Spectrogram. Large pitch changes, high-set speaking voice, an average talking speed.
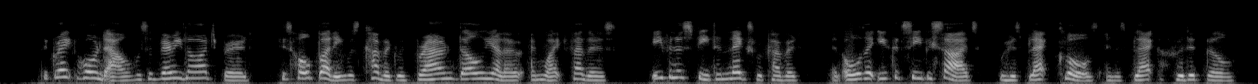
No: wide, 6.1 semitones; high, 220 Hz; fast, 210 wpm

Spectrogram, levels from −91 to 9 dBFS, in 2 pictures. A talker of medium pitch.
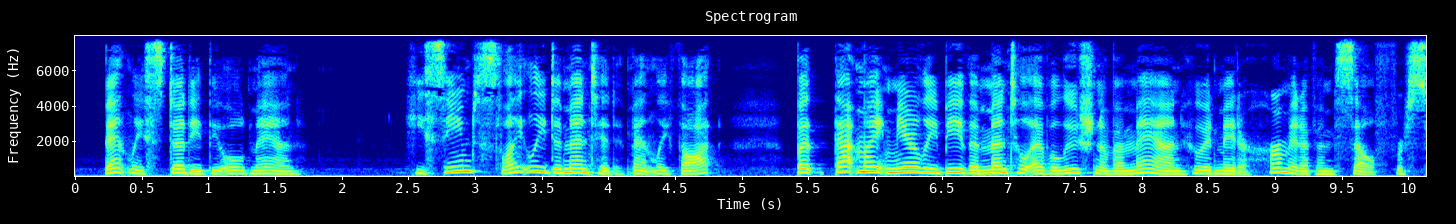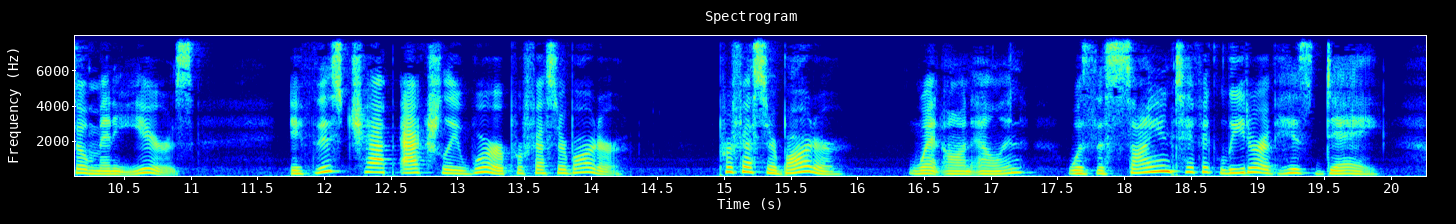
No: high, 195 Hz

